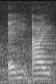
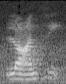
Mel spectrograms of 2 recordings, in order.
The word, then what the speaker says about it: lingerie: And the spellings are like this, L-I-N-G-E-R-I-E. And the pronunciation will be laundry, laundry, not lingerie, laundry.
